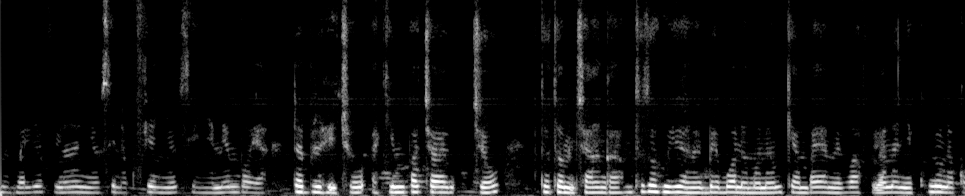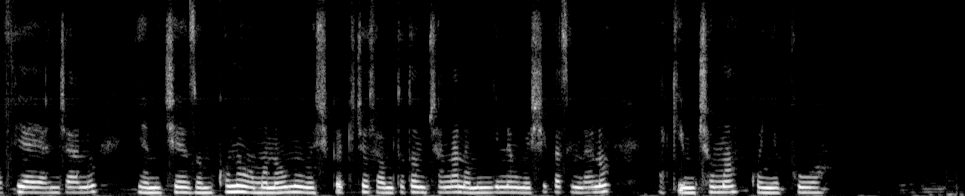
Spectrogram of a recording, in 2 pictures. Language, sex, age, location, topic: Swahili, female, 18-24, Nairobi, health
